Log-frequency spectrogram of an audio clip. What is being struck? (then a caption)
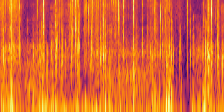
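Clear glass or acrylic crystal ball. A clear, solid, palm-sized crystal ball of glass or possibly acrylic is held in both hands and scratched with long pointed nails. The result is a slow, close series of soft scratching and crinkly ticks over a low, muffled rumble, with a few louder taps standing out.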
